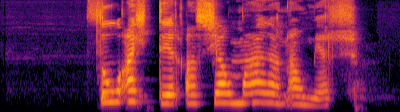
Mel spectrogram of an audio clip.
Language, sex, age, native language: Icelandic, female, 20-29, Polish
